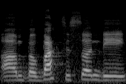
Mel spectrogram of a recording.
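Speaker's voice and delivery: ordinary talk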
